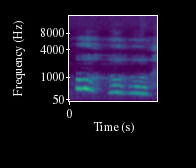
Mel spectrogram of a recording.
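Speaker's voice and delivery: high startled squeal; startled ooh. Real, not acted. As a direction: yelp as the cup nearly spills. Coffee too full, nearly spilling.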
